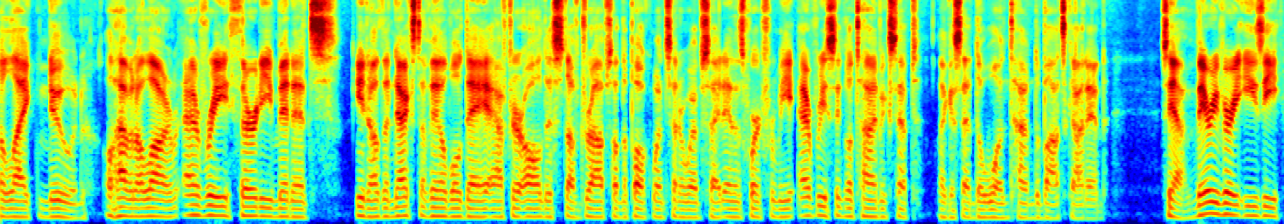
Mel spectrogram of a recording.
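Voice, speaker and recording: A young man with a stuffed-up nose from a cold, hosting a casual question-and-answer show in a relaxed, chatty way full of fillers. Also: lowish voice, no echo, studio quality. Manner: relaxed, chatty, many fillers like "you know". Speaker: host. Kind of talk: casual Q&A on card collecting.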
